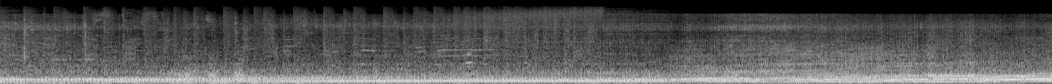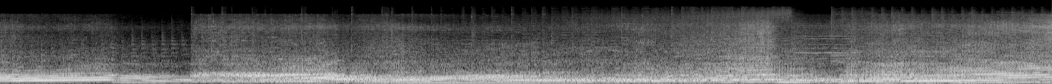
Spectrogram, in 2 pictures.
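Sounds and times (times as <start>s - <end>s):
small truck engines passing and revving: 0.0s - 21.0s.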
